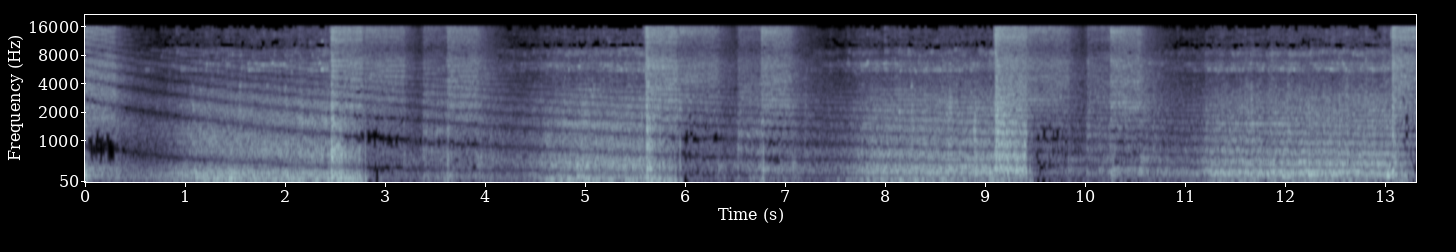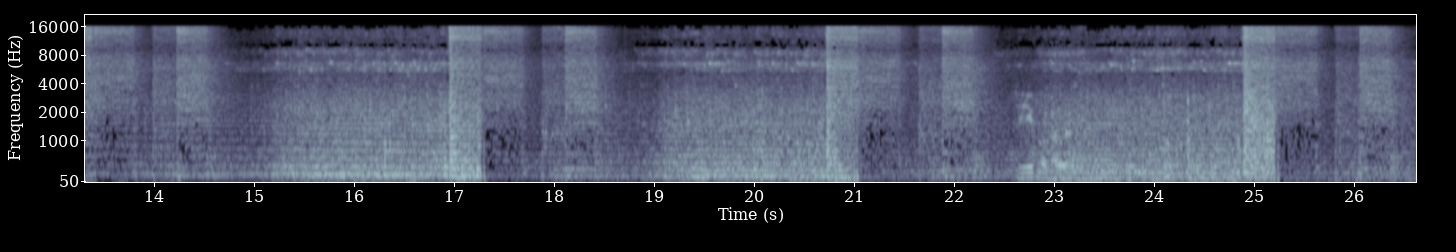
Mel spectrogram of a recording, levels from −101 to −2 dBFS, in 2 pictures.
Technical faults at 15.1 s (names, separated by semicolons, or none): channels drifting apart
